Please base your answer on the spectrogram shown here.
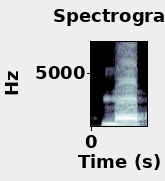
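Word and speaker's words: knock: होगा wrestler did नॉट नाक आउट पहचानने के लिए होगा नाक आउट तो यह के के बाद जब एन आ जाए तो के ये साइलेंट हो जाता है यह आपको पता होगा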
